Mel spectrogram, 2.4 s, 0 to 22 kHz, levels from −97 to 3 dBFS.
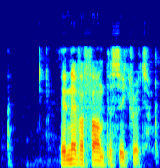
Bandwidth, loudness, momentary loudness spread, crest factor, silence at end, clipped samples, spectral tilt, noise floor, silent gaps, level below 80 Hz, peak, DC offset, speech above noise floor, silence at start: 7.4 kHz; -21 LUFS; 24 LU; 22 dB; 0.15 s; under 0.1%; -4 dB/octave; -52 dBFS; none; -60 dBFS; -2 dBFS; under 0.1%; 31 dB; 0.9 s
